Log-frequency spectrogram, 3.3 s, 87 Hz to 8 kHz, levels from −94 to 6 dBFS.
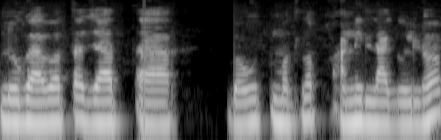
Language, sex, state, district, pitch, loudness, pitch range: Bhojpuri, male, Bihar, Saran, 155 Hz, -22 LUFS, 150-165 Hz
